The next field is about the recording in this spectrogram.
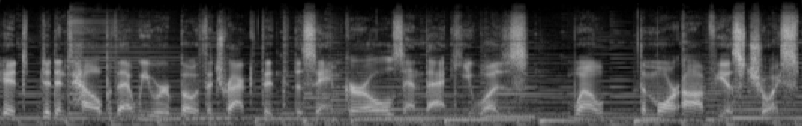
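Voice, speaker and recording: A man playing a nervous young man from a small Midwestern town, recounting his past in a halting, conversational audio drama monologue. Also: on the low side, fairly even intonation, over music, natural voice. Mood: nostalgic. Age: young adult. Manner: hesitant, stammering, rambling. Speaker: audio drama lead character.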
